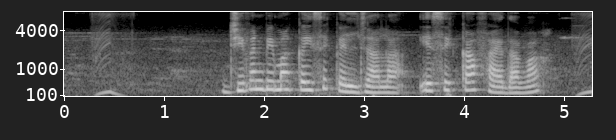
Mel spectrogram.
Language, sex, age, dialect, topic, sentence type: Bhojpuri, female, 60-100, Northern, banking, question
